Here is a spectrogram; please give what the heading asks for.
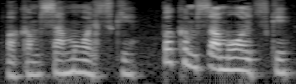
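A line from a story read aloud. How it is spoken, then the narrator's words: Hoarse rasp. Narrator (Russian): прохрипел он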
